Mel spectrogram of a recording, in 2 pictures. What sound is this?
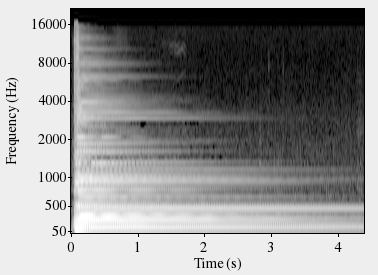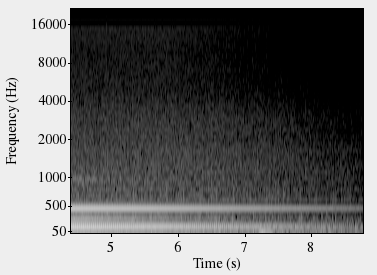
Yamaha acoustic guitar strummed with metal pick into B1.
